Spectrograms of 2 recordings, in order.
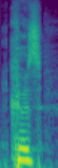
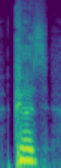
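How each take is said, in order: Both takes have the same delivery.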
